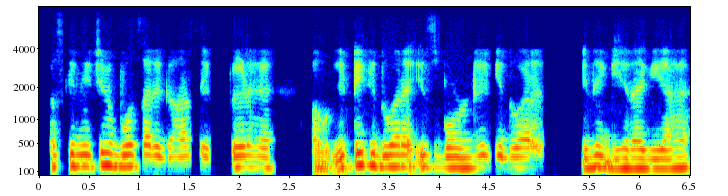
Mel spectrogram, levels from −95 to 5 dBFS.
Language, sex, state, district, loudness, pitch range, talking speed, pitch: Hindi, male, Bihar, Supaul, -18 LUFS, 140-155 Hz, 200 wpm, 145 Hz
